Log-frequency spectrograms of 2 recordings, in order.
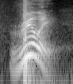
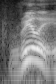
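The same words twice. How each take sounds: First: Loud sarcastic disbelief; incredulous. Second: Flat sarcastic repeat. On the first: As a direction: scoff it out, louder. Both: Real, not acted. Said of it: "repeats the word, mocking".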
